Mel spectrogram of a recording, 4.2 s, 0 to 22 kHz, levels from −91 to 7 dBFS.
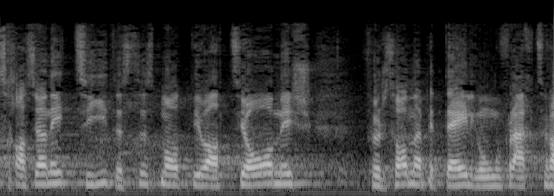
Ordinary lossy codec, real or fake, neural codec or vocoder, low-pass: none; fake; vocoder, 48 kHz, 128 mel bands, Vocos; 14.4 kHz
